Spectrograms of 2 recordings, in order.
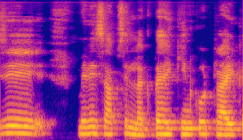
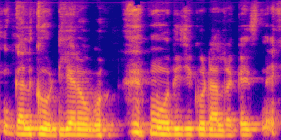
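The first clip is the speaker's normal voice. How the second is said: laughing; 6 dB louder than usual. Real, not acted. Laughs reading out a comment.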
